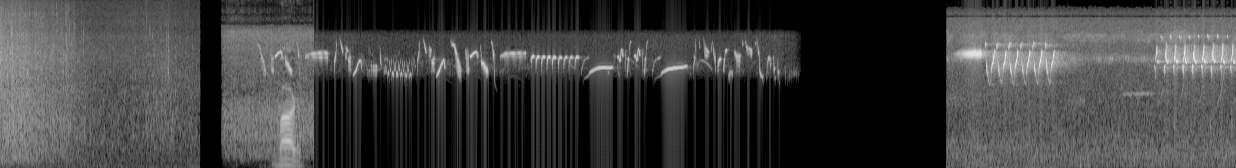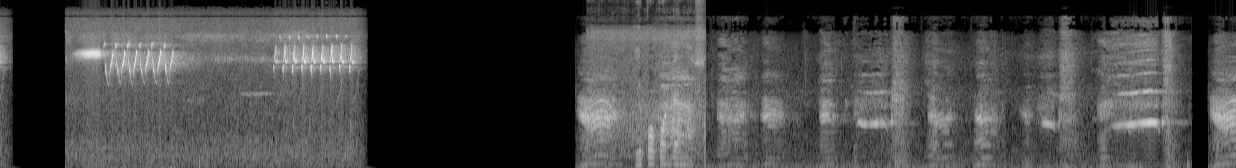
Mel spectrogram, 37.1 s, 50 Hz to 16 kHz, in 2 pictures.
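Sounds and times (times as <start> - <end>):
songbird whistles and trills: 3.8 - 11.8, 14.4 - 16.0, 19.7 - 21.4, 22.2 - 24.0.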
